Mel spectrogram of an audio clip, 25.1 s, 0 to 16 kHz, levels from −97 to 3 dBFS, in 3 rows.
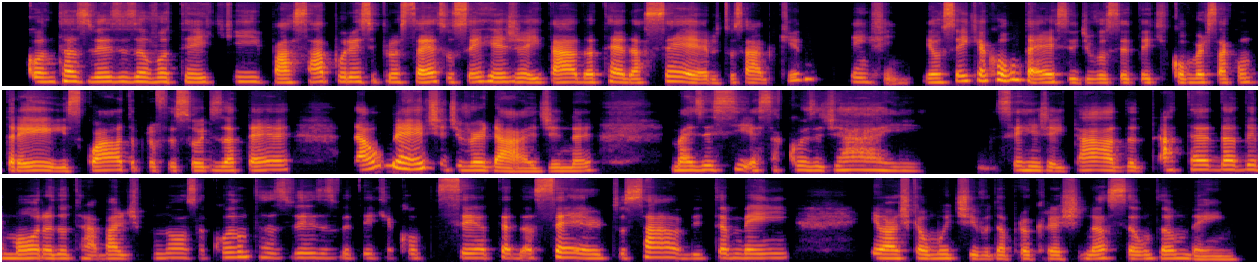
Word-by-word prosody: quantas 200 +1 +2
vezes 200 0 0
eu 200 -1 +3
vou 195 +1 -1
ter 185 -1 -3
que 200 +1 -7
passar 175 +3 +3
por 200 -1 -2
esse 200 -2 +2
processo, 185 +1 +2
ser 185 +2 +4
rejeitada 185 -3 +3
até 180 +1 +3
dar 165 0 +1
certo?". 160 -7 +3
Sabe? 165 -3 -1
Que 270 - -6 0.3
enfim, 180 -6 -8
eu 175 0 +3
sei 230 +7 +4
que 245 - +1
acontece 205 - +3
de 160 - -9
você 165 0 -2
ter 170 0 -4
que 165 - -14
conversar 175 -1 +1
com 180 +2 -6
3, 160 -4 +2
4 180 +2 +2
professores 165 0 -2
até 175 +4 +1 0.5
dar - - +7
um - - -6
match 250 +2 +6
de 185 0 -6
verdade, 145 -5 +1
né? 150 +4 -3 0.5
Mas 180 +1 +1
esse 195 0 -1
essa 175 0 -3
coisa 180 -2 -4
de: 185 +3 -6
"Ai, 175 -4 -4 0.5
ser 185 -8 -4
rejeitada". 170 0 -1
Até 200 +2 +2
da 200 +1 +3
demora 180 -2 0
do 175 - -4
trabalho 170 -1 -3
tipo: 185 - -13
"Nossa, 195 -2 -6
quantas 215 -1 -6
vezes 195 -1 -7
vai 180 - -12
ter 185 +1 -12
que 180 - -17
acontecer 190 0 -3
até 190 0 -1
dar 185 - -4
certo?". 185 -4 +1
Sabe? 200 -3 +1
Também, 190 +1 -3 0.6
eu 185 - +3
acho 175 0 +3
que 180 - +1
é - - +3
um - - -6
motivo 170 -3 -3
da 155 - -3
procrastinação, 165 +2 -2
também. 135 -7 -4
180 Hz, 175 wpm, -21 LUFS, 170-195 Hz, 0.6 s, dar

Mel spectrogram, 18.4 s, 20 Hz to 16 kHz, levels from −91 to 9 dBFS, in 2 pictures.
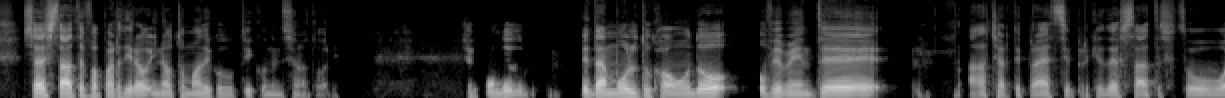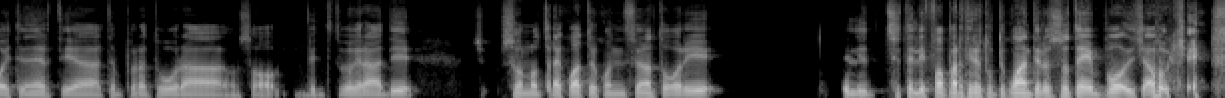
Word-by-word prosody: Se 135 - +1
è - - +10
estate, 140 -1 +5
fa 125 - -2
partire 115 -2 0
in 110 - -6
automatico 105 0 -5
tutti 105 +1 -11
i - - -5
condizionatori. 95 -1 -16 0.9
Cercando 110 -3 -3 0.4
ed 115 - -1
è 115 - +9
molto 120 +1 +2
comodo, 125 - +3
ovviamente, 110 0 +2 0.6
ha - - -7
certi - - -10
prezzi - - -5
perché, - - -15
d'estate, 95 -2 -5
se - - -16
tu 100 - -8
vuoi 95 0 -2
tenerti 100 0 -6
a 95 -2 -4
temperatura, 95 -2 -5
non - - -13
so, - - -8
22 105 - -9
gradi 100 +1 -1 0.4
s-sono 110 -3 -5
3, 110 +2 -1
4 110 +1 +1
condizionatori. 105 0 -2 1.3
Se - - -7
te 130 - 0
li 120 - +2
fa 120 +1 +4
partire 120 0 +4
tutti 120 +2 -5
quanti 125 0 +6
allo 115 -1 +3
stesso 135 +4 -1
tempo, 110 +3 +5
diciamo 115 - +4
che - - -2
110 Hz, 155 wpm, -23 LUFS, 100-115 Hz, 1.3 s, è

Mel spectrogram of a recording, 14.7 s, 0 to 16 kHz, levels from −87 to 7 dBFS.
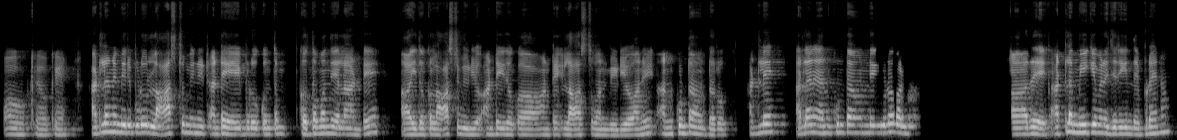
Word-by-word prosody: Okay. 150 0 -7
Okay. 145 +1 -8 0.4
అట్లనే 220 +5 +3
మీరు 200 -1 +6
ఇప్పుడు 200 +1 +4 0.2
లాస్ట్ 175 +2 0
మినిట్ 185 -2 -2
అంటే 170 +2 +3 0.2
ఇప్పుడు 160 0 -1
కొంత 165 +1 -1 0.3
కొంతమంది 180 +2 +2
ఎలా 160 -1 -1
అంటే 160 +4 -2 0.4
ఆహ్, 150 0 +2
ఇదొక 155 0 -1
లాస్ట్ 160 +3 -2
వీడియో 150 0 -1
అంటే 160 0 -2
ఇదొక 150 0 -3
ఆహ్, 145 0 -2
అంటే 150 +1 -5 0.2
లాస్ట్ 145 +1 -1
వన్ 145 - -3
వీడియో 140 0 0
అని 165 +4 -2 0.2
అనుకుంటా 180 +2 0
ఉంటారు. 145 -2 -4 0.4
అట్లే 210 +5 +2 0.4
అట్లనే 200 0 +2
అనుకుంటా 200 +2 -1
ఉండి 195 0 -1
కూడా 210 +2 +3
వాళ్ళు 185 -2 +2 1.2
ఆ! - - +2
అదే. 170 0 +5 0.2
అట్ల 175 +7 +2
మీకేమైనా 205 -2 +5
జరిగిందా 170 -1 +1
ఎప్పుడైనా? 180 +5 -2
170 Hz, 160 wpm, -22 LUFS, 150-190 Hz, 1.2 s, మీరు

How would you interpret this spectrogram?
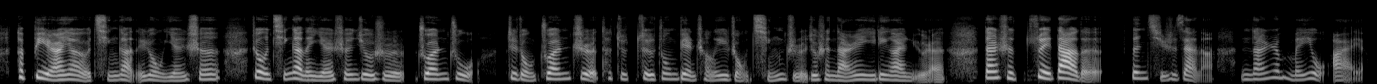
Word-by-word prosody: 她 330 - +2
必 315 -6 +5
然 215 -2 +7
要 225 -2 +2
有 180 - -2
情 195 +2 -2
感 210 -1 0
的 - - -11
一 195 - -3
种 200 -5 -3
延 175 +3 -5
伸。 235 0 -2 0.3
这 310 - +2
种 265 - +5
情 245 +1 -2
感 265 -2 +6
的 200 - 0
延 190 0 -1
伸 235 -1 -3
就 235 -2 +1
是 190 -6 -3
专 250 -1 +3
注。 250 -2 -3 0.3
这 265 - -1
种 210 -7 -2
专注， 270 - +1
它 280 - -10
就 245 -3 -7
最 235 -3 0
终 245 +1 -6
变 245 -4 +1
成 195 - -7
了 - - -6
一 215 +1 -2
种 - - -6
情 205 +6 -4
执， - - -5
就 215 - -1
是 220 0 -4
男 185 -4 0
人 220 +2 -2
一 215 - -3
定 225 -1 -2
爱 200 -3 +1
女 175 - -11
人。 - - -4 0.4
但 300 -2 +7
是 300 -3 0
最 295 -6 +4
大 275 0 +10
的 - - -5 0.3
分 280 -1 -1
歧 190 - -6
是 225 +3 -8
在 - - 0
哪？ - - -9 0.4
男 245 +2 -2
人 310 0 -6
没 220 -6 -7
有 265 - -5
爱 - - -2
啊。 - - -9
235 Hz, 275 characters per minute, -25 LUFS, 205-265 Hz, 0.4 s, 大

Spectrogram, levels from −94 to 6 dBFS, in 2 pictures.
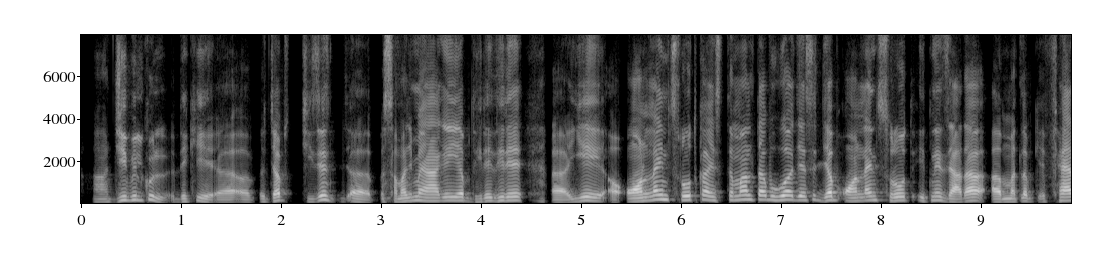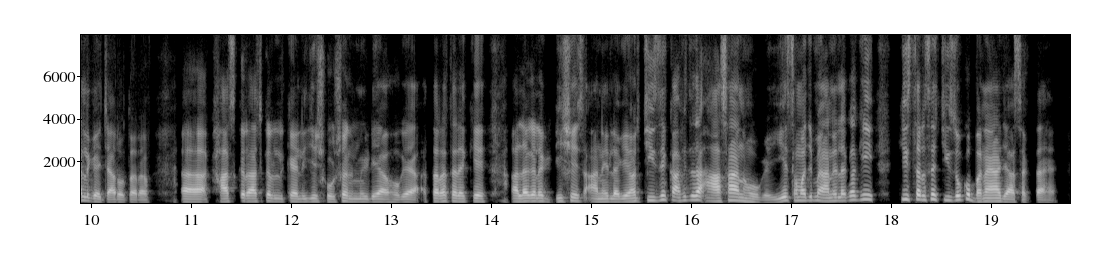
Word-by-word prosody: हाँ 115 0 -9
जी 180 +2 +1
बिल्कुल। 190 +1 -4
देखिए 130 +1 -5
अ - - -6 0.3
अब 100 - -13 0.2
जब - - +3 0.2
चीज़ें 120 +11 0
अ, 130 -9 -3 0.2
समझ 135 +1 +2
में 170 - +2
आ 150 0 +5
गई 165 +2 0
अब 165 -3 +2
धीरे, 135 +6 -5
धीरे 165 +3 +1 0.4
अ, 100 -1 +2
ये 150 +8 0
ऑ - - -2 0.2
ऑनलाइन 200 +9 +5
स्रोत 190 -2 +2
का 200 -2 +2
इस्तेमाल 185 +4 0
तब 200 -2 +3
हुआ 195 +3 +4
जैसे 185 +1 -2
जब 180 +1 +4
ऑनलाइन 160 +5 +2
स्रोत 170 -1 0
इतने 175 +4 -4
ज़्यादा 140 +2 +5
अ, 115 - +2
मतलब 125 +3 -2 0.2
फैल 160 +1 +4
गए 135 - -2
चारों 110 0 -1
तरफ। 100 -1 -3 0.3
अ, 115 -2 +4
खासकर 125 +1 0
आजकल 130 0 0
कह 130 - +2
लीजिए 125 +2 -6
सोशल 125 +2 -3
मीडिया 120 0 -2
हो 110 -1 -3
गया, 115 - 0 0.2
तरह-तरह 135 0 +1
के 135 - +1 0.3
अलग-अलग 135 +1 +2
डिशेज़ 140 +1 -3
आने 125 -1 -2
लगे 125 +1 0
और 135 - +2
चीज़ें 170 +4 -2
काफ़ी 175 - 0
ज़्यादा 190 0 +3 0.2
आसान 160 +3 +4
हो 120 -4 -4
गई। 100 -1 -9
ये 165 - +2
समझ 165 0 0
में 170 -2 0
आने 145 +2 +1
लगा 160 +5 0
कि 215 +2 -2
किस 220 +1 -5
तरह 215 -3 +4
से 225 - +3
चीज़ों 190 -3 -2
को 225 - +1
बनाया 140 -2 +3
जा 115 -3 +2
सकता - - -3
है। - - -12
150 Hz, 225 wpm, -23 LUFS, 125-175 Hz, 0.4 s, आ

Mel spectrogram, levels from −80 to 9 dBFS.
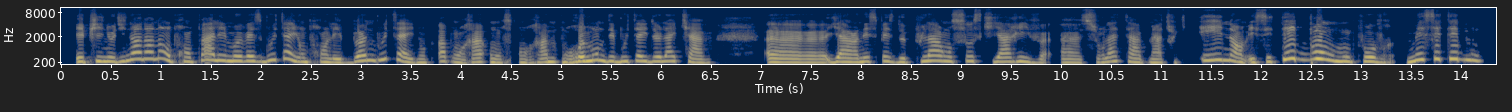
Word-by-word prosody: Et 240 - +4
puis 235 +4 0
il - - +3
nous 250 - +2
dit: 245 +4 -1
«Non, 375 +5 +3
non, 400 +1 0
non, 415 - -4
on 300 - +2
prend 245 +1 -4
pas 225 - -1
les 310 -1 +2
mauvaises 275 -2 +2
bouteilles, 330 - -1
on 225 - 0
prend 220 +1 -5
les 200 -2 +1
bonnes 275 - +1
bouteilles». 340 - -1
Donc 190 0 -4
hop, 265 -1 -2
on 205 - -3
ra 215 +5 -3
on 205 - -1
s 185 - -12
on 195 - -3
ra 205 +4 -4
on 210 - 0
remonte 275 +6 +6
des 265 - +1
bouteilles 260 +3 0
de 255 - 0
la 270 +1 0
cave, 225 -9 -3 0.6
heu. 195 -3 +1
Il 195 - -2
y 240 - +4
a 225 -1 +3
un 215 +1 +2
espèce 240 +1 -3
de 215 - 0
plat 275 +8 0
en 265 -2 0
sauce 270 +2 -5
qui 240 -3 -7
arrive, 235 -5 -1 0.2
heu, 195 -1 -3
sur 200 +3 -8
la 250 +4 -2
table, 225 -8 -4
mais 195 - 0
un 190 - -2
truc 190 +1 -17 0.2
énorme. 310 - +1
Et 200 - 0
c'était 235 - +2
bon, 385 -5 +6
mon 255 -2 +3
pauvre, 225 -4 0
mais 290 +10 +4
c'était 395 +1 +2
bon! 335 -5 -2
245 Hz, 260 wpm, -18 LUFS, 210-285 Hz, 0.6 s, remonte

